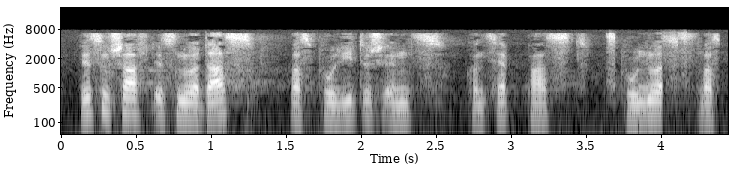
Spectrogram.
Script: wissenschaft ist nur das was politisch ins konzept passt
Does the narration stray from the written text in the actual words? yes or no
yes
